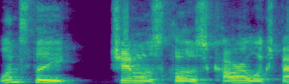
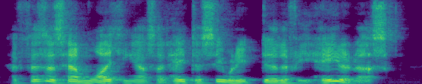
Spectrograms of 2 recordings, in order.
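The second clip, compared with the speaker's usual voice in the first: muttered, quieter than the surrounding speech; 4 semitones lower, 7 dB quieter than usual. Player voicing Kara in a tabletop scene, muttering under her breath. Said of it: "Kara mutters under her breath".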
